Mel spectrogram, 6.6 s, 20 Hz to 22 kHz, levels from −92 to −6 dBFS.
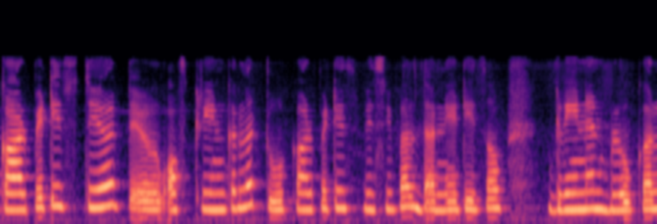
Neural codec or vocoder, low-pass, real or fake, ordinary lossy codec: none; none; real; none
